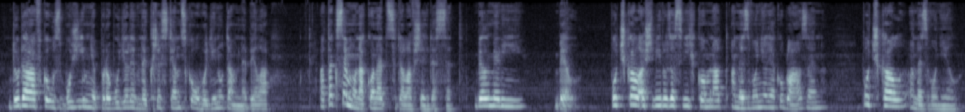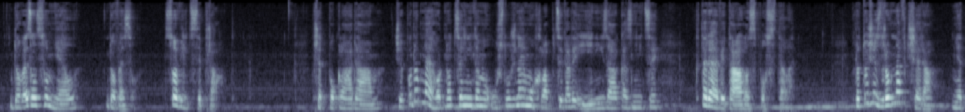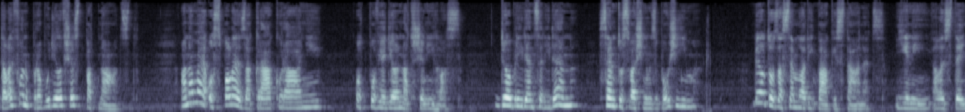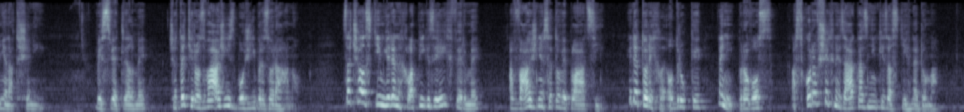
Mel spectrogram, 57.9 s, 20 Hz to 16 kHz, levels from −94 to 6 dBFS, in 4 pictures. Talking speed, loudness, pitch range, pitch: 130 wpm, -22 LUFS, 175-245 Hz, 205 Hz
